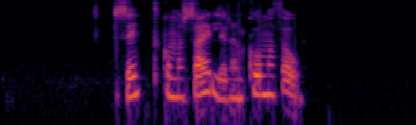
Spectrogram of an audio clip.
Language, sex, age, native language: Icelandic, female, 30-39, Icelandic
